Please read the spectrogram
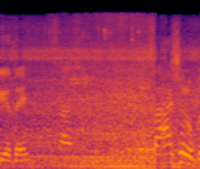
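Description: A man speaking, broken by a pause of about a second in which a steady low hum is heard on its own.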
